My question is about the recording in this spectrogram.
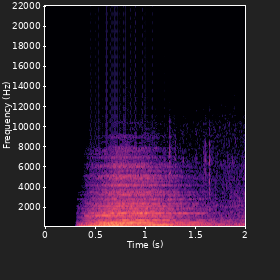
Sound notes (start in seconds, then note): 0.4 xbox sound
